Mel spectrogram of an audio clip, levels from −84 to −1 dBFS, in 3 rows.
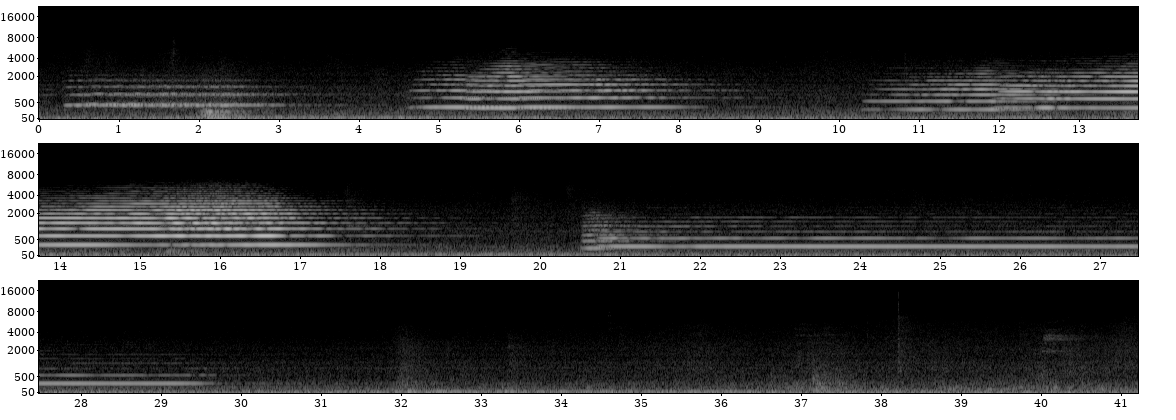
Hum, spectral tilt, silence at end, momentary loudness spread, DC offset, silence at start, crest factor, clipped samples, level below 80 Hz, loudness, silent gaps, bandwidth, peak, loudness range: none; -5.5 dB/octave; 0 s; 28 LU; under 0.1%; 0 s; 22 dB; under 0.1%; -52 dBFS; -33 LUFS; none; over 20 kHz; -16 dBFS; 26 LU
